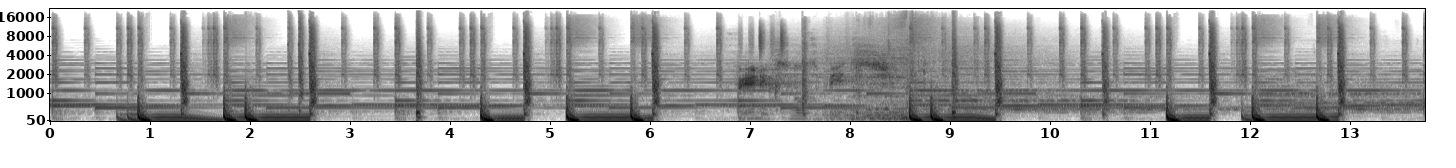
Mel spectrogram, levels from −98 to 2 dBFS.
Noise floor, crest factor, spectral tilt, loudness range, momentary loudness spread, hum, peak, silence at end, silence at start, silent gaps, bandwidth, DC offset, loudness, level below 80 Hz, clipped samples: -32 dBFS; 12 dB; -4.5 dB/octave; 2 LU; 17 LU; none; 0 dBFS; 0 s; 0 s; none; 18.5 kHz; under 0.1%; -14 LUFS; -14 dBFS; under 0.1%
